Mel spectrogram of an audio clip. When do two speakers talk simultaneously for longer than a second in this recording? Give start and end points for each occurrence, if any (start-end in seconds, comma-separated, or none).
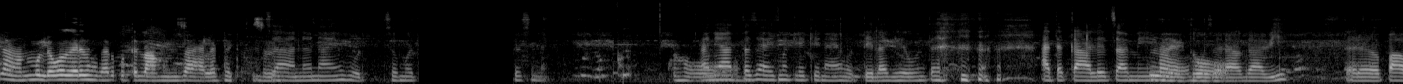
none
